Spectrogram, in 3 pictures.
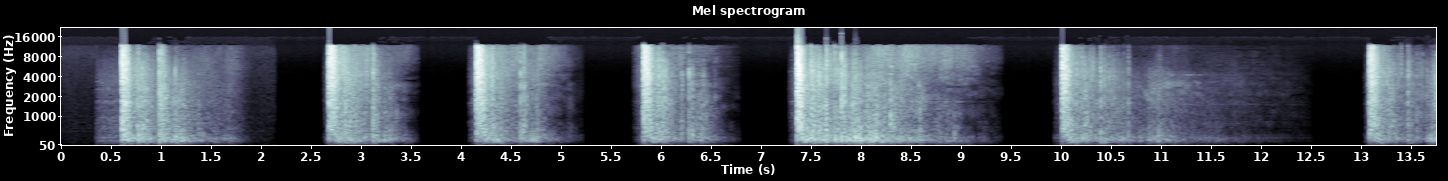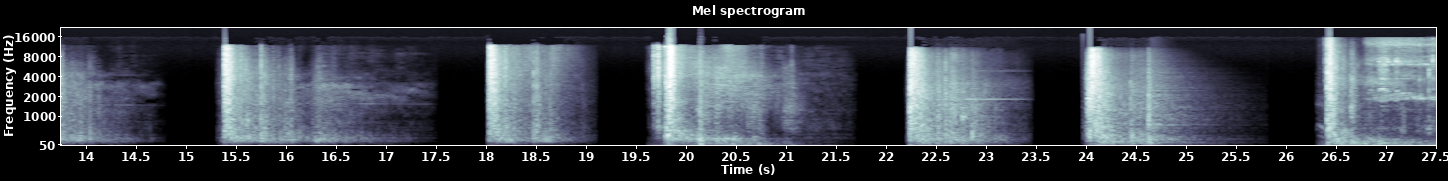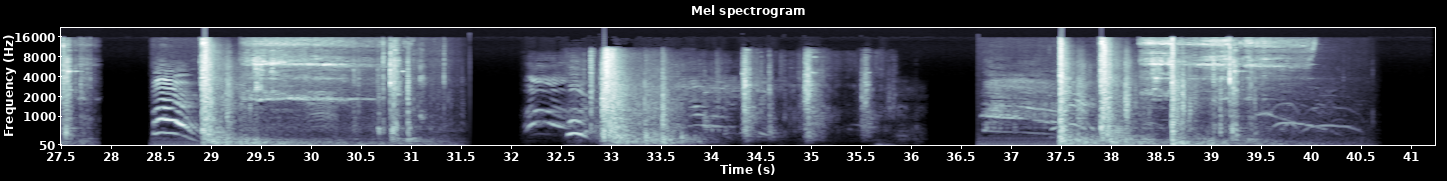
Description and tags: Artillery Shots
arm, arms, army, artillery, bang, black-powder, boof, boom, cannon, explosion, explosive, howitzer, ka-bang, kabang, ka-boom, kaboom, ka-pow, kapow, military, pow, shooting, strategic, tactical, weapon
